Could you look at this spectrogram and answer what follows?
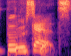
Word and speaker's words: Busquets: It's Busquets.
